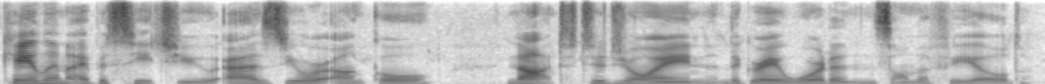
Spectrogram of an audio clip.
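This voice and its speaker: The woman you would hear on a role-playing game channel, thinking aloud and reading to viewers in a creaky voice. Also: on the low side, a little slow. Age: 30s or older. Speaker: game streamer, role-play series host.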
